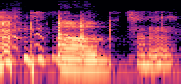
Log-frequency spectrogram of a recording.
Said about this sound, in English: We're fostering a puppy right now, and he's just kind of rowdy.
